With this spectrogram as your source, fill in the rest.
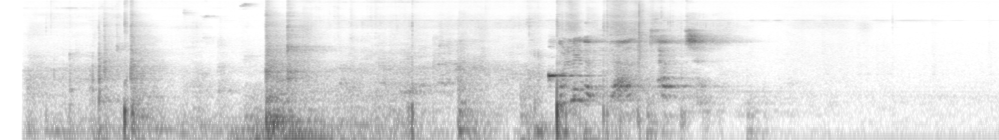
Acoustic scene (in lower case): elevator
